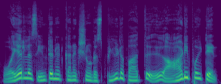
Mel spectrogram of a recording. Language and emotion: Tamil, surprised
